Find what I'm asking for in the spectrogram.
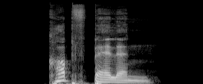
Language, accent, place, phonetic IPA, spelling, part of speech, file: German, Germany, Berlin, [ˈkɔp͡fˌbɛlən], Kopfbällen, noun, De-Kopfbällen.ogg
- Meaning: dative plural of Kopfball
